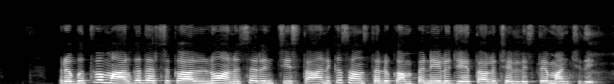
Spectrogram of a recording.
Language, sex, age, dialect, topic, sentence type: Telugu, female, 18-24, Utterandhra, banking, statement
